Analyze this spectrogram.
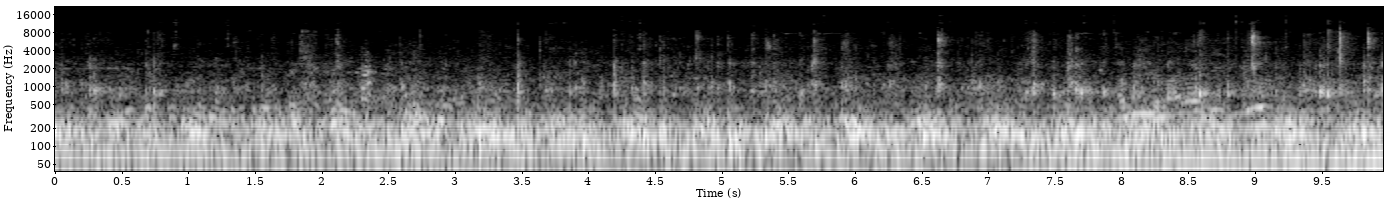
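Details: Horses marching in a parade in Zináparo, their hooves clopping in a steady, loosely regular beat on pavement beneath a loud murmur of crowd voices.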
